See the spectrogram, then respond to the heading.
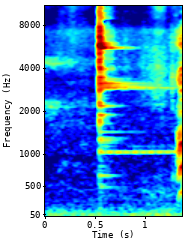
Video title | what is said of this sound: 최지후 생후37개월 귀요미들 하원길 풍선 최재하 생후19개월 | 어, 쇠는 정말 날카로운 소리가 나.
